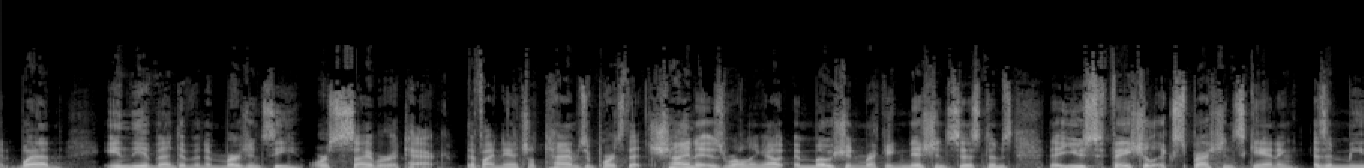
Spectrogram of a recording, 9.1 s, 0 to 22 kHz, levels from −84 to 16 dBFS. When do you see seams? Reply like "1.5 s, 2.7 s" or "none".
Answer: 3.0 s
